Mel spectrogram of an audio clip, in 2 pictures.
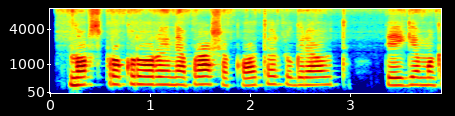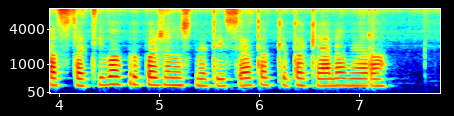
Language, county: Lithuanian, Šiauliai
